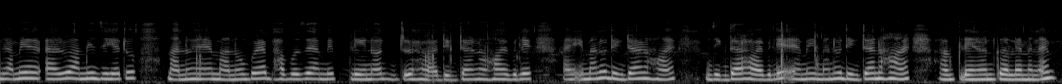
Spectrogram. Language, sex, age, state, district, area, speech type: Assamese, female, 18-30, Assam, Sivasagar, rural, spontaneous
